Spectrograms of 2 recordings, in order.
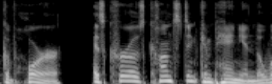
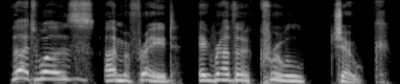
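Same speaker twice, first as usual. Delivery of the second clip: sheepish admission; 9 semitones higher, slower than usual. A narrator's reading. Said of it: "he said sheepishly".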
